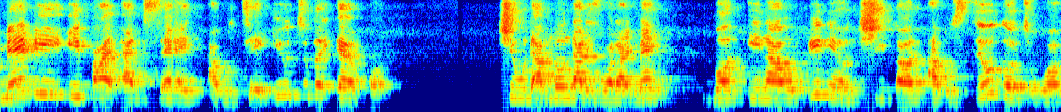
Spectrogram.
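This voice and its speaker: The speaker has a Nigerian accent and a fairly slow pace. The intonation is lively, and the loudness swings widely. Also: woman, high pitch for a woman. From Nigeria (Yoruba). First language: Yoruba. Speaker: ministry leader. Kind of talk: casual chat.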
